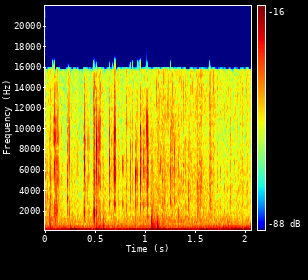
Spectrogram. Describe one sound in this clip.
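A fire crackles in a stove.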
